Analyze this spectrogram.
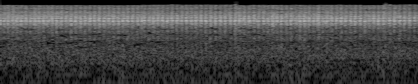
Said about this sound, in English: Now, rattlesnakes get their name, of course, from the rattle located at the end of their tails, which makes a loud rattling noise when vibrating. I can tell you from experience that when you hear that sound in the wild, you know instantly what it is.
